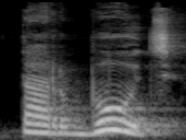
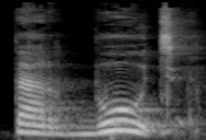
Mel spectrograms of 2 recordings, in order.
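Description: The two takes are said the same way.

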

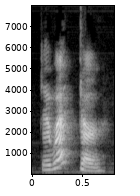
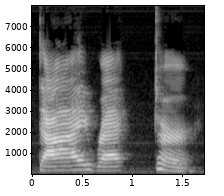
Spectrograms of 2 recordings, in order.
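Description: First: Said in the usual way. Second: "director" split into separate syllables, di-rec-tor. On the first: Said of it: "you tell me the whole word". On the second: Shown as a demonstration. Teacher giving a word to blend, said syllable by syllable. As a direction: break "director" into slow, separate beats. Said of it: "say the syllables in a word".

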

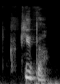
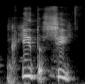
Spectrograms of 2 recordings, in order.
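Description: First: Quiet echo. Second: Caquita said high and bright with glee; gleeful caquita. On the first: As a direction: murmur caquita to yourself. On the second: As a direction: sing out caquita, delighted with the rude word. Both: Real, not acted. Kid repeats the silly word.

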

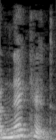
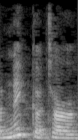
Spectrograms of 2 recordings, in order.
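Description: First: "naked" in two syllables, ending pronounced -id; correct pronunciation. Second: "nicketer" said as the wrong reading of naked; mispronounced naked. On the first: Teacher models the irregular word, "naked" with -id ending. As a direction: say "naked" as NAY-kid. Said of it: "đáp án A đọc là". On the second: Teacher warns against the mistake, "nicketer" for naked. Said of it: "chứ không phải đọc là". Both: Shown as a demonstration.

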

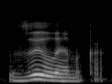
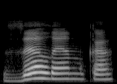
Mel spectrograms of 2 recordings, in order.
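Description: First: Зеленка said as зиленка; short i after З in зеленка; и in first syllable. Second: Said in the usual way. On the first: Shown as a demonstration. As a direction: make зеленка start with зи. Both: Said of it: "зелений".

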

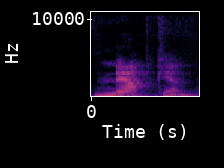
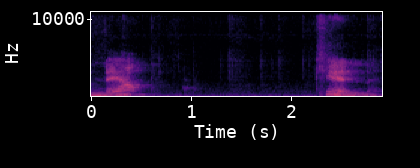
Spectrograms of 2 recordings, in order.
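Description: First: Said in the usual way. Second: "nap, kin" with a long pause between; split into syllables. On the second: Shown as a demonstration. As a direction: say "nap", hold off, then "kin". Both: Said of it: "divide napkin into two syllables".

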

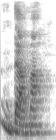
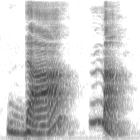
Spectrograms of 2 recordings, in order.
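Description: First: Said in the usual way. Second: Stretched first syllable, pause, then second; drawn-out, divided syllables; syllable reading. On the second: Shown as a demonstration. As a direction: read it slowly as two separate syllables. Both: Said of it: "zapraszam Was do odczytywania sylab".

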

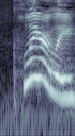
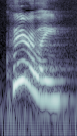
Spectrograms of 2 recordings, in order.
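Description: First: Clearly said higher and louder, falling; emphatic Clearly. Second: Said in the usual way. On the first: Shown as a demonstration. Reader restating Clearly with higher, louder emphasis. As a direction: punch the word Clearly.

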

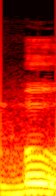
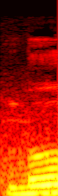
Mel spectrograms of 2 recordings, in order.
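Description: First: বু said short, without stretching; quick short vowel. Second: বু with a held vowel; one-alif long vowel. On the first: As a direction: keep the vowel of বু brief. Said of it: "এটা হরকতের উচ্চারণ এবং তাড়াতাড়ি উচ্চারণ করতে হবে". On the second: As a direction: draw the vowel of বু out. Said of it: "এক আলিফ". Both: Shown as a demonstration.

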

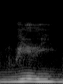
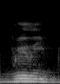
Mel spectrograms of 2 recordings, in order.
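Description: Both takes have the same delivery.

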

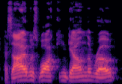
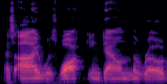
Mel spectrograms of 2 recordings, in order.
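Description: First: Louder, higher reading with every second beat punched; sing-song iambic de-dum; iambic beat stressed. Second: Said in the usual way. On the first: Shown as a demonstration. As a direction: tap out the de-dum heartbeat on "walking" and "road". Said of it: "Eight beats". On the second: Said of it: "iambic is that de-dum".

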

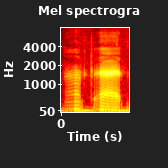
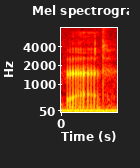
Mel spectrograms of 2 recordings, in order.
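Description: First: Said in the usual way. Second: Much lower, mock-gruff echo; mock deep voice. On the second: Gamer looking at a house, mock deep echo. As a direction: drop it low like a gruff old man. Repeats phrase in two voices.

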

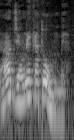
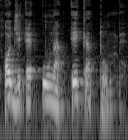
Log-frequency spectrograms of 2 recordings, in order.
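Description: First: Said in the usual way. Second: "Oggi è una ecatombe" drawn out slowly, each word weighed; slow grave emphasis. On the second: Shown as a demonstration. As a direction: let "ecatombe" land heavy and slow. Repeats line for emphasis.

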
